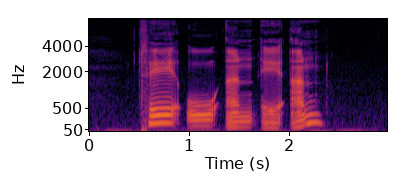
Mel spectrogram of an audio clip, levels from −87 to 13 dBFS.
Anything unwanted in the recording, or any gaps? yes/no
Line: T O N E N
no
